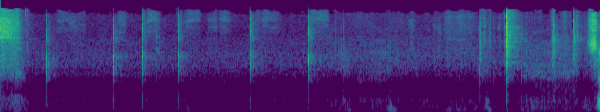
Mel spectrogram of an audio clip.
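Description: Chalk tapping and scraping on a chalkboard as words are written: a few quiet, sharp ticks at irregular intervals, with faint rustling in between.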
